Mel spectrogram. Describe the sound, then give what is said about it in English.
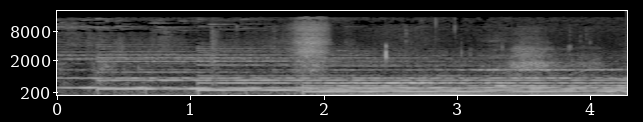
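Relaxing music made for plants, from an online playlist: calm ambient music with long sustained tones and a low drone, notes shifting slowly in steps, with soft airy swells drifting over it; steady and gentle, no voices. “vous allez tomber sur des playlists de musique et de sons pour plantes.”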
